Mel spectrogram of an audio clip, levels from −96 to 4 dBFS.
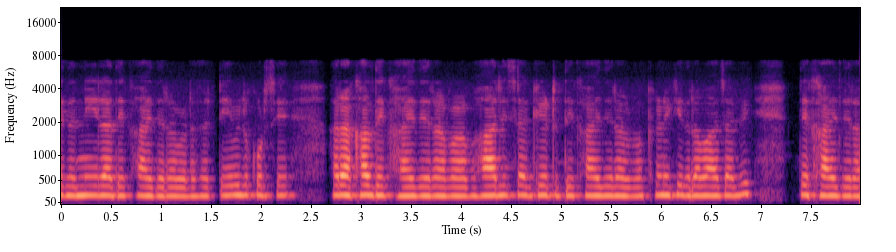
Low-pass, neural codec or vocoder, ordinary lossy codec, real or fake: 7.2 kHz; none; none; real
